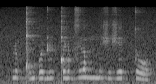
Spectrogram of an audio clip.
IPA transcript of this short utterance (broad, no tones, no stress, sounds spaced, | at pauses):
ɳ u ɡ͡ǃ u j ʔ o ɖ ʉ ǃ ɨ ɳ ɵ ɡ z ɨ ɐ̯ mː i ʒ ɨ ʒ e tː o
